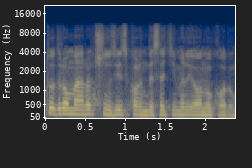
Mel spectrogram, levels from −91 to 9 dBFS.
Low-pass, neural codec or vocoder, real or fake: 10.8 kHz; codec, 16 kHz in and 24 kHz out, 0.9 kbps, LongCat-Audio-Codec, fine tuned four codebook decoder; fake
